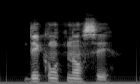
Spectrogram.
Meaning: to disconcert
- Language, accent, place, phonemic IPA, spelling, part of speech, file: French, France, Lyon, /de.kɔ̃t.nɑ̃.se/, décontenancer, verb, LL-Q150 (fra)-décontenancer.wav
